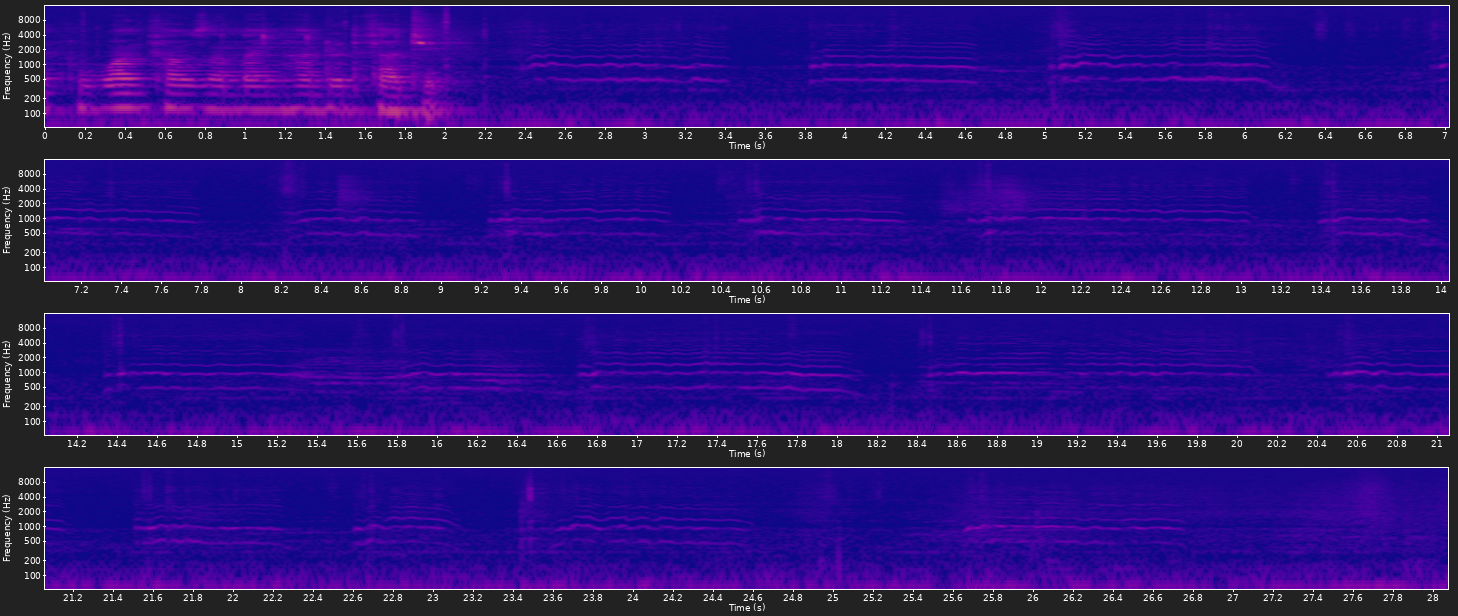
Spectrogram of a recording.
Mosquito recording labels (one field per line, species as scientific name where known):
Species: Culex pipiens complex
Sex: female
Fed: unfed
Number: one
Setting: cup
